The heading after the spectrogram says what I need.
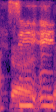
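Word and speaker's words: Chelle Shine: Now All do you you out there that pronounce wanna the follow shell, Michelle, Yep. Chelle? Yeah, Shellshine.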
